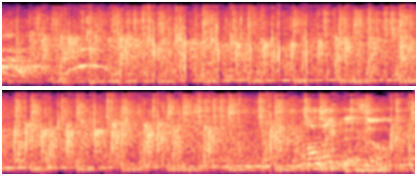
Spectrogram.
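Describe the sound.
Sustained audience applause, dense rapid clapping at a steady loud level for several seconds, with murmuring voices and a low held tone beneath the crowd noise.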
